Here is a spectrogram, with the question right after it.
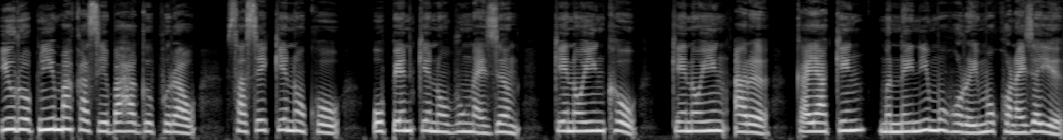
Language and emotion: Bodo, neutral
